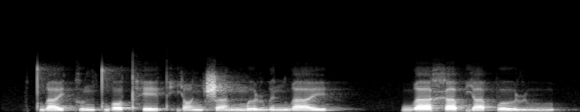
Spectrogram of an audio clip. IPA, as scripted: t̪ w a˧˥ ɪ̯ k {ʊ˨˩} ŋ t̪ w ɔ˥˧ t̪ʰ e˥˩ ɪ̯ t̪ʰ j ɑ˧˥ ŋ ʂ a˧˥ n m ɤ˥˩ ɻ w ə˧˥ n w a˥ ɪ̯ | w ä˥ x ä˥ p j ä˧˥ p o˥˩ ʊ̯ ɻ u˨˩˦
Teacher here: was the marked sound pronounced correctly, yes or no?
yes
